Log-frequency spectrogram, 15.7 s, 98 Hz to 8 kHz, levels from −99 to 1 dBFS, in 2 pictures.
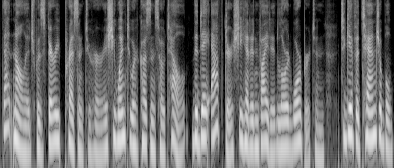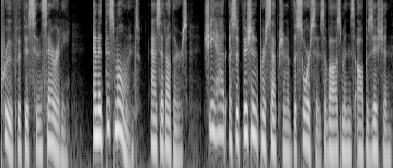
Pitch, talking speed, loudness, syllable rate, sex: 175 Hz, 185 wpm, -19 LUFS, 5.3 syllables/s, female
